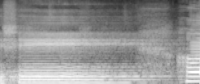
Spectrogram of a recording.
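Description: A man singing a Bangla Islamic song (gojol), holding one long note that slowly fades, then starting the next line loudly near the end.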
